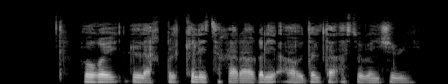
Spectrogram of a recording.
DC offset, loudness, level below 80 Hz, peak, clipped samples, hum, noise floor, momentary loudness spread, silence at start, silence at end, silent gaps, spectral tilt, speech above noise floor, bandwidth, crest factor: under 0.1%; -25 LUFS; -58 dBFS; -6 dBFS; under 0.1%; none; -49 dBFS; 14 LU; 0.6 s; 0.35 s; none; -4.5 dB/octave; 24 dB; 11.5 kHz; 20 dB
